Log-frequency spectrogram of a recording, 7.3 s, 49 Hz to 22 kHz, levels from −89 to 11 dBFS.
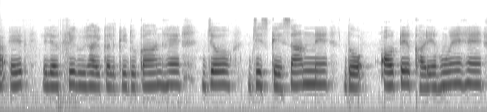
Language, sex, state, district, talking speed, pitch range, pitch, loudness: Hindi, female, Bihar, Muzaffarpur, 115 wpm, 205-225 Hz, 215 Hz, -26 LUFS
